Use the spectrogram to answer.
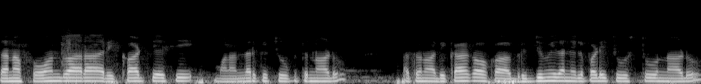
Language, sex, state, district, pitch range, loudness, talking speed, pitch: Telugu, male, Andhra Pradesh, Anantapur, 140-155 Hz, -15 LUFS, 130 wpm, 150 Hz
